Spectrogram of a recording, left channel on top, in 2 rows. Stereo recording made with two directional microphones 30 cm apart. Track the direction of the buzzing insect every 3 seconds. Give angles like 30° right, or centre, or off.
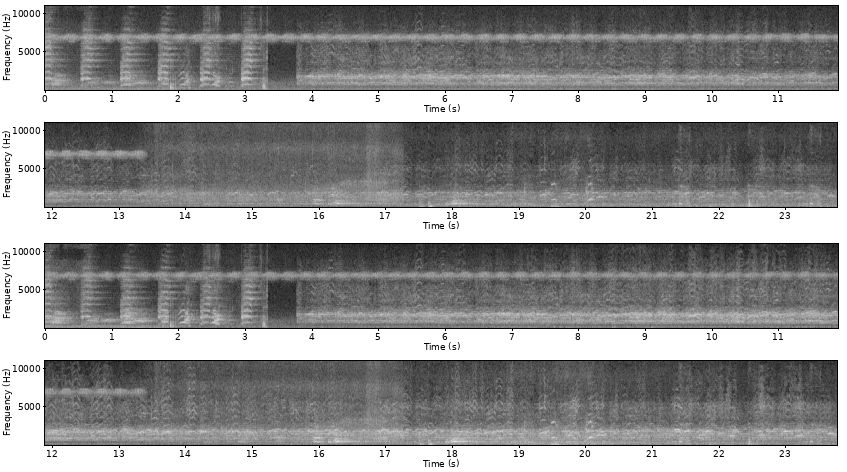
20° left, 20° left, 20° left, 20° left, 20° left, centre, 20° right, 10° left.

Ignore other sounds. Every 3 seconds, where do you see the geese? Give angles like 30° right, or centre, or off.
20° left, 10° left, 10° right, 30° right, 50° right, 60° right, 60° right, 60° right.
